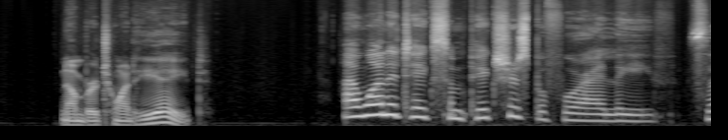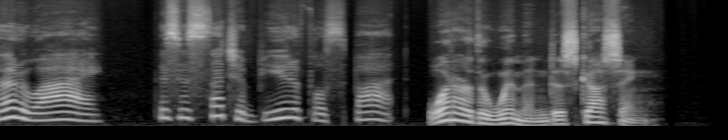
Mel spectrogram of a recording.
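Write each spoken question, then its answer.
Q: What are the women discussing?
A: Taking pictures of a beautiful place.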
